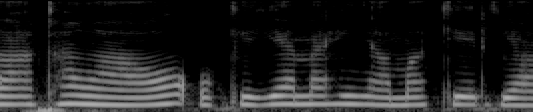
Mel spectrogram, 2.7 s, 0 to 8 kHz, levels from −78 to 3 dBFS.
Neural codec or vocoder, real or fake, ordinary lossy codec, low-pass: codec, 16 kHz, 4.8 kbps, FACodec; fake; none; none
